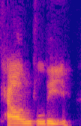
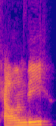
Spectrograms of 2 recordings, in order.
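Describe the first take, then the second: First: An L sound comes before the ending. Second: There is no L sound before the ending. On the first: The speaker calls it right. "but it's Calendly with an L Y at the end" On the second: The speaker calls it wrong. "Everyone wants to pronounce it Calendy"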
